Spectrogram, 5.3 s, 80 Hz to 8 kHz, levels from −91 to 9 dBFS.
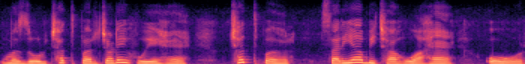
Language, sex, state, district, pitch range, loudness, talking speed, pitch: Hindi, female, Himachal Pradesh, Shimla, 215-260 Hz, -14 LUFS, 150 wpm, 230 Hz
